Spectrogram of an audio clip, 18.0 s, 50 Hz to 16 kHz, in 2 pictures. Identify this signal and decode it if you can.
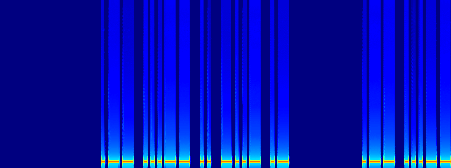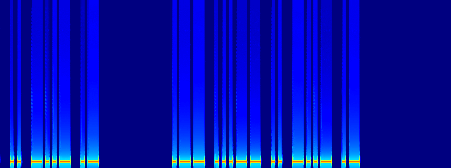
Morse code, heard as a keyed tone, about 17 wpm, 700 Hz. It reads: W3IXA W3IXA W3IXA
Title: USA Call Signs - 5 Characters - Repeated 3x - 17wpm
